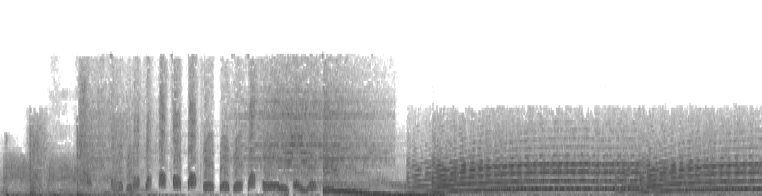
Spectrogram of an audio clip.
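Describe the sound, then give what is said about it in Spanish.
A siren sound effect: loud wailing tones sweep up and down repeatedly and are joined by a second, higher wail. Before them come scratchy, choppy hits and one long falling sweep. “Suena la sirena en Al Fin Solos. Y esto es señal de que el programa empieza a tomar otro tinte.”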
